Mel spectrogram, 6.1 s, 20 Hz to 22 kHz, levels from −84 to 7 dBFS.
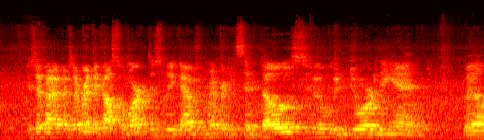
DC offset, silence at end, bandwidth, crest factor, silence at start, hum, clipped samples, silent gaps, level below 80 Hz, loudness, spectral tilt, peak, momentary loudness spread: under 0.1%; 0 s; 11.5 kHz; 16 dB; 0 s; none; under 0.1%; none; -52 dBFS; -18 LUFS; -5 dB/octave; 0 dBFS; 11 LU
